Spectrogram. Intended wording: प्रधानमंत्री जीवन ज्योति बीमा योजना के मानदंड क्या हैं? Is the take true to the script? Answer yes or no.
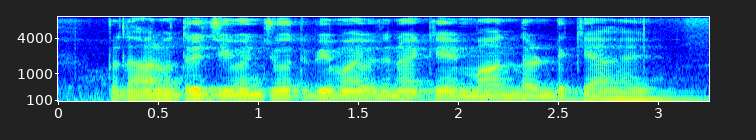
yes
